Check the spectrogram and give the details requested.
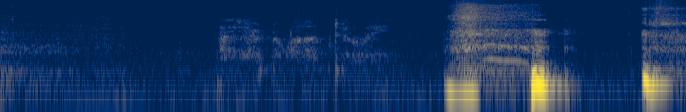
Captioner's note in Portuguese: sussurrando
